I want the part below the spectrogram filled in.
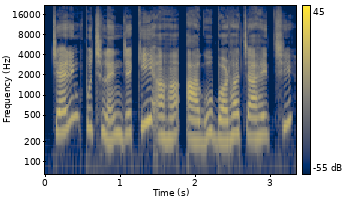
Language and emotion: Maithili, neutral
